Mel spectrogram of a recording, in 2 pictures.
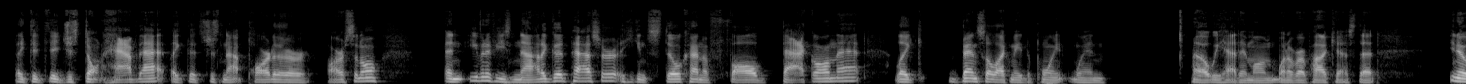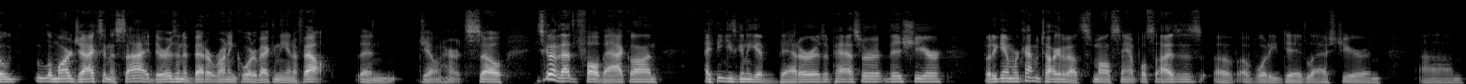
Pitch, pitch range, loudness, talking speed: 115 Hz, 105-130 Hz, -25 LUFS, 215 wpm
